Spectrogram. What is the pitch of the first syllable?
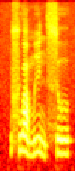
falling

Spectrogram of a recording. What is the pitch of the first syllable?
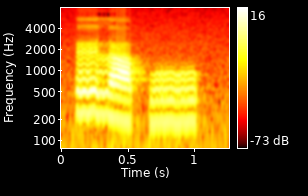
high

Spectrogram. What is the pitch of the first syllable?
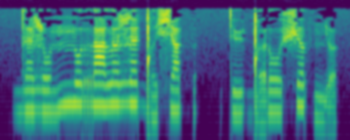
low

